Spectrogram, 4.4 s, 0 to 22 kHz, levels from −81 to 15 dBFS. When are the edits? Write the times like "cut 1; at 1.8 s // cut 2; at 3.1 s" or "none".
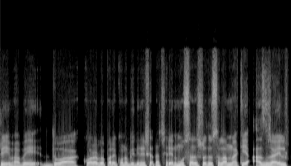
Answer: cut 1; at 2.5 s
